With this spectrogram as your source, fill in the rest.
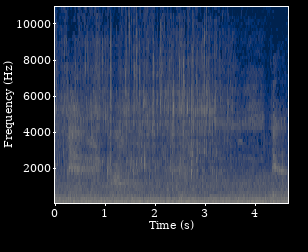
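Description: Water pours steadily into a dry herb pot outdoors, a close, continuous splashing trickle lasting several seconds, heard alone without talk.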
